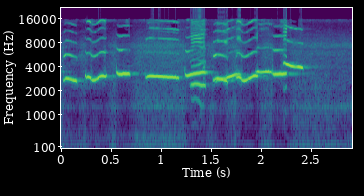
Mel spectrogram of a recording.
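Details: Answering male and female Oriental magpie-robins, a lure to provoke rival birds: continuous chain of loud, pure whistled notes, some wavering and rising, closely spaced over three seconds with a low hum beneath.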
